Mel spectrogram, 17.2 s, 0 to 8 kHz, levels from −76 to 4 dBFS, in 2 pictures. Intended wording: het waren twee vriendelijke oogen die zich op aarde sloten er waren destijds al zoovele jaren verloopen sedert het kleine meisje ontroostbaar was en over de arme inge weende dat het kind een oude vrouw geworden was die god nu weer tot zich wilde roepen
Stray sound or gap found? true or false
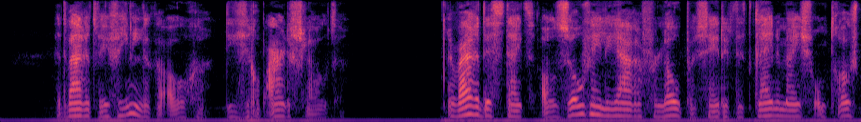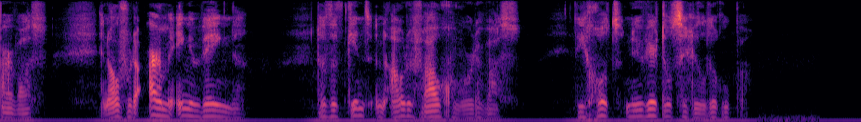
false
